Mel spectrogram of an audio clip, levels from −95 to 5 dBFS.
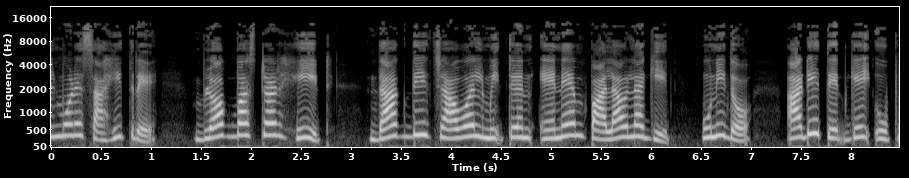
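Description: A speech recording carrying MP2 compression damage throughout: dull, granular and gurgling, with nothing above 15.1 kHz, likely from starved Layer II sub-bands, consistent with roughly 64 kbps.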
